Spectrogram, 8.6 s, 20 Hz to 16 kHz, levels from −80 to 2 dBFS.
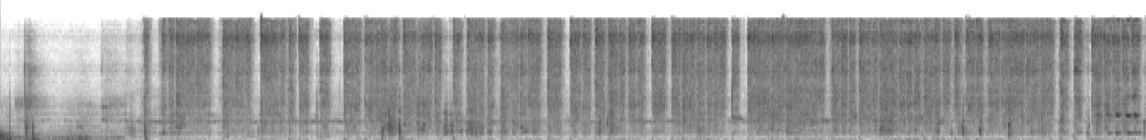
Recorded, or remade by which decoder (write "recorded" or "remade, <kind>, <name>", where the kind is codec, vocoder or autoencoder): remade, codec, DAC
